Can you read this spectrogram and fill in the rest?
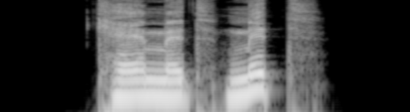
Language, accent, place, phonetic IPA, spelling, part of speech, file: German, Germany, Berlin, [ˌkɛːmət ˈmɪt], kämet mit, verb, De-kämet mit.ogg
- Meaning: second-person plural subjunctive II of mitkommen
